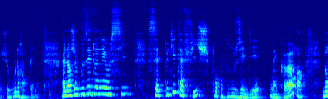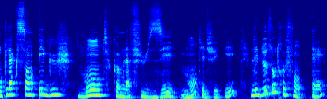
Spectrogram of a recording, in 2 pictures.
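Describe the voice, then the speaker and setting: A woman with a French accent teaching young children handwriting, patiently repeating and stretching key words. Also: medium pitch. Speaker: primary school teacher. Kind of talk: remote handwriting lesson for children.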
